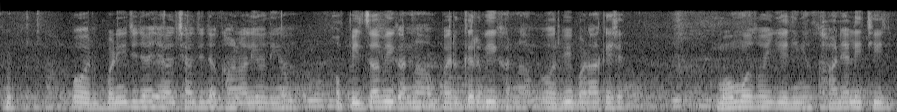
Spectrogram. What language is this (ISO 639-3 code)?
doi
